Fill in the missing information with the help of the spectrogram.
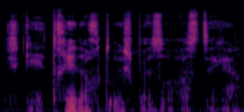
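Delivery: leise geflüstert, ohne Stimme; flüsternd. Real, not acted. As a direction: kaum hörbar vor sich hin flüstern. Fassungslos über Abbuchung. (Flüstern)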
